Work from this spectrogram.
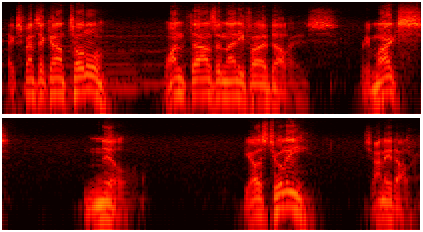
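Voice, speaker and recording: An American actor playing a hard-boiled, sardonic insurance investigator in 1950s radio drama, with clipped lines and dramatic pauses. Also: male voice, mid-range voice, sing-song. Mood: brisk, wry narration. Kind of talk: 1950s radio detective drama acting and narration. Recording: vintage radio recording with music.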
